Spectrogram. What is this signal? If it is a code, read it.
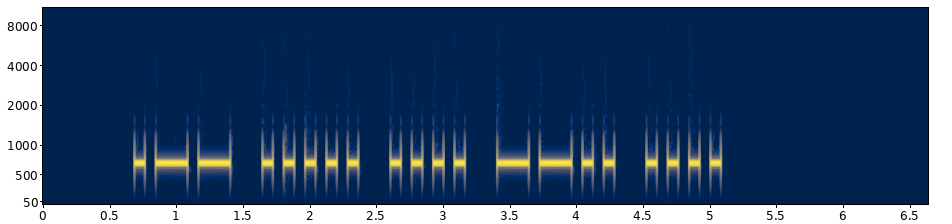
Morse code, heard as a keyed tone, about 15 wpm, 700 Hz. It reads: W5HZH
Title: USA Call Signs - 5 Characters - Repeated 3x - 15wpm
